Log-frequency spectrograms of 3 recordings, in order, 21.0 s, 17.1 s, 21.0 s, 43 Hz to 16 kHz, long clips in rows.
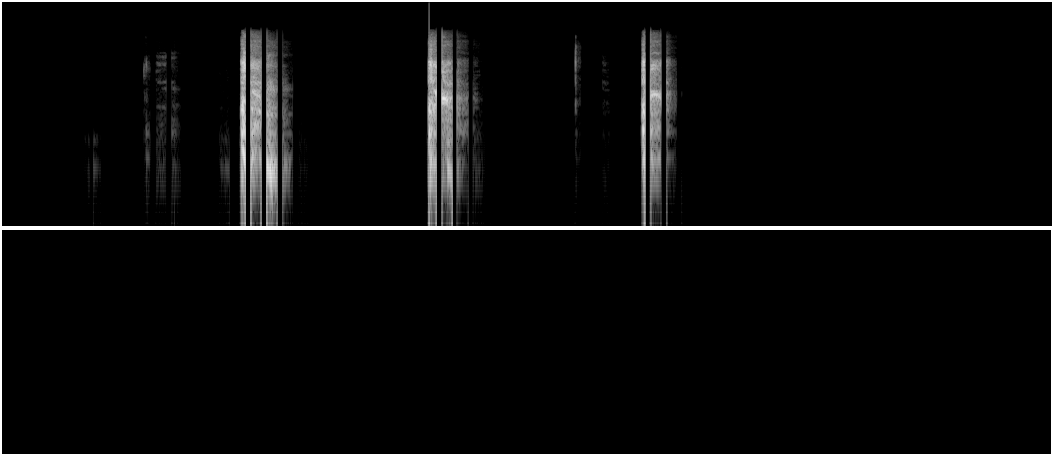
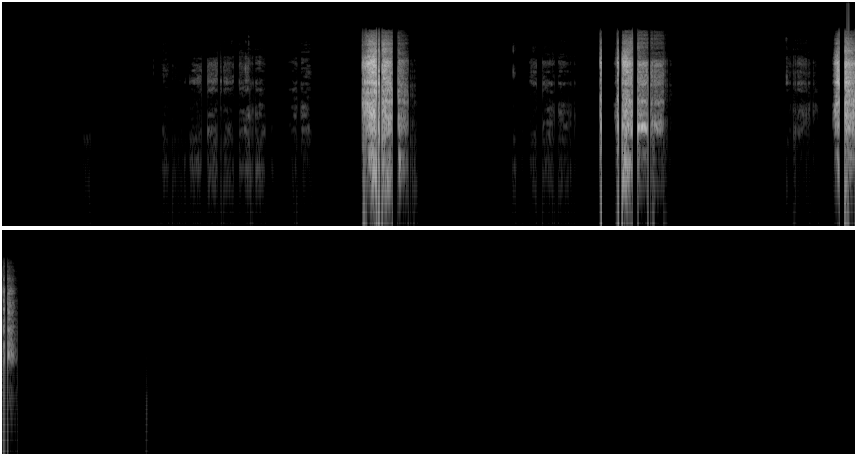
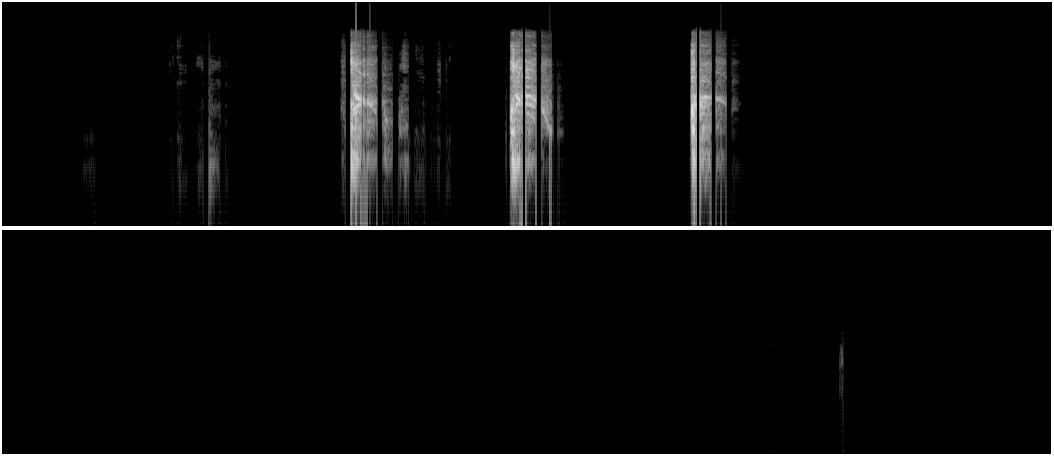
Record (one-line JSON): {"cough_length": "21.0 s", "cough_amplitude": 28513, "cough_signal_mean_std_ratio": 0.11, "exhalation_length": "17.1 s", "exhalation_amplitude": 7963, "exhalation_signal_mean_std_ratio": 0.15, "three_cough_length": "21.0 s", "three_cough_amplitude": 27477, "three_cough_signal_mean_std_ratio": 0.12, "survey_phase": "alpha (2021-03-01 to 2021-08-12)", "age": "65+", "gender": "Female", "wearing_mask": "No", "symptom_none": true, "smoker_status": "Never smoked", "respiratory_condition_asthma": false, "respiratory_condition_other": false, "recruitment_source": "REACT", "submission_delay": "3 days", "covid_test_result": "Negative", "covid_test_method": "RT-qPCR"}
